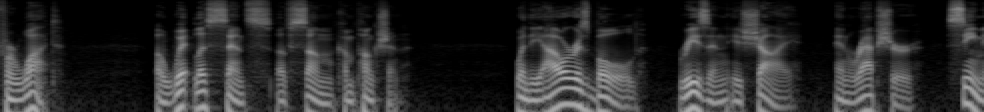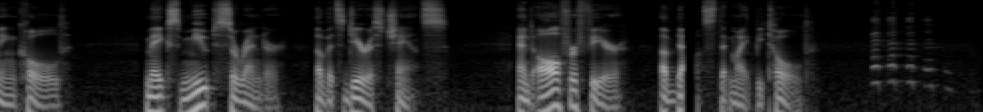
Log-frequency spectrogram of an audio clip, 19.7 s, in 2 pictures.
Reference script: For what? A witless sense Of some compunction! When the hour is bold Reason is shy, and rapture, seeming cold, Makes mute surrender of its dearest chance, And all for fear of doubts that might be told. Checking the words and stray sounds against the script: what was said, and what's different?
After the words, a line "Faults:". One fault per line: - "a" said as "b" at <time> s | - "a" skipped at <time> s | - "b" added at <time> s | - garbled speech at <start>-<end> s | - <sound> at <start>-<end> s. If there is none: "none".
For what? A witless sense Of some compunction! When the hour is bold Reason is shy, and rapture, seeming cold, Makes mute surrender of its dearest chance, And all for fear of doubts that might be told.
Faults:
- dropout at 16.7-16.8 s
- laugh at 18.6-19.4 s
